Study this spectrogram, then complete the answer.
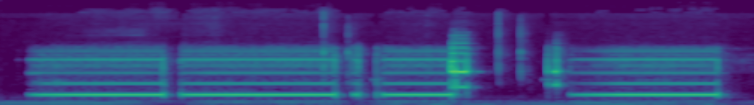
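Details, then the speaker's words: Intelbras Conecta PBX after the damaged matrix was swapped for a used working one, tested on an extension: steady mid-pitch tone in roughly one-second stretches with brief breaks and clicks; normal dial tone, the fault was only the matrix. "Opa, e funcionou. Tá aqui o tom de ramal normal, era só a matriz."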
